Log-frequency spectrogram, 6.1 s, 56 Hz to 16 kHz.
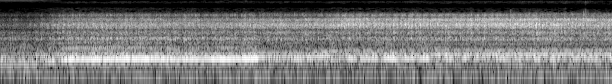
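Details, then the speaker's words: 400W three-phase alternator run as a motor at about 69 V: steady high whirring hum with rough gritty rasp from loud bearings; owner plans to run it for break-in, else open it up. "but those bearings sound pretty bad i'm gonna let it run for like 20 minutes just to see if i can uh make it quieter"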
